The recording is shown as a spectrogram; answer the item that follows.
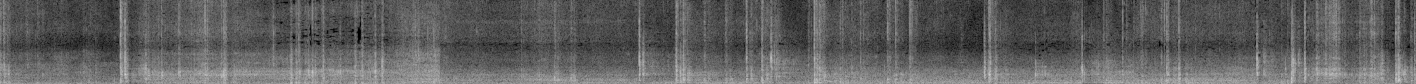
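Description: Skateboard wheels rolling on concrete, broken by several sharp clacks of the board's tail popping and the board landing as flatground tricks are tried.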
